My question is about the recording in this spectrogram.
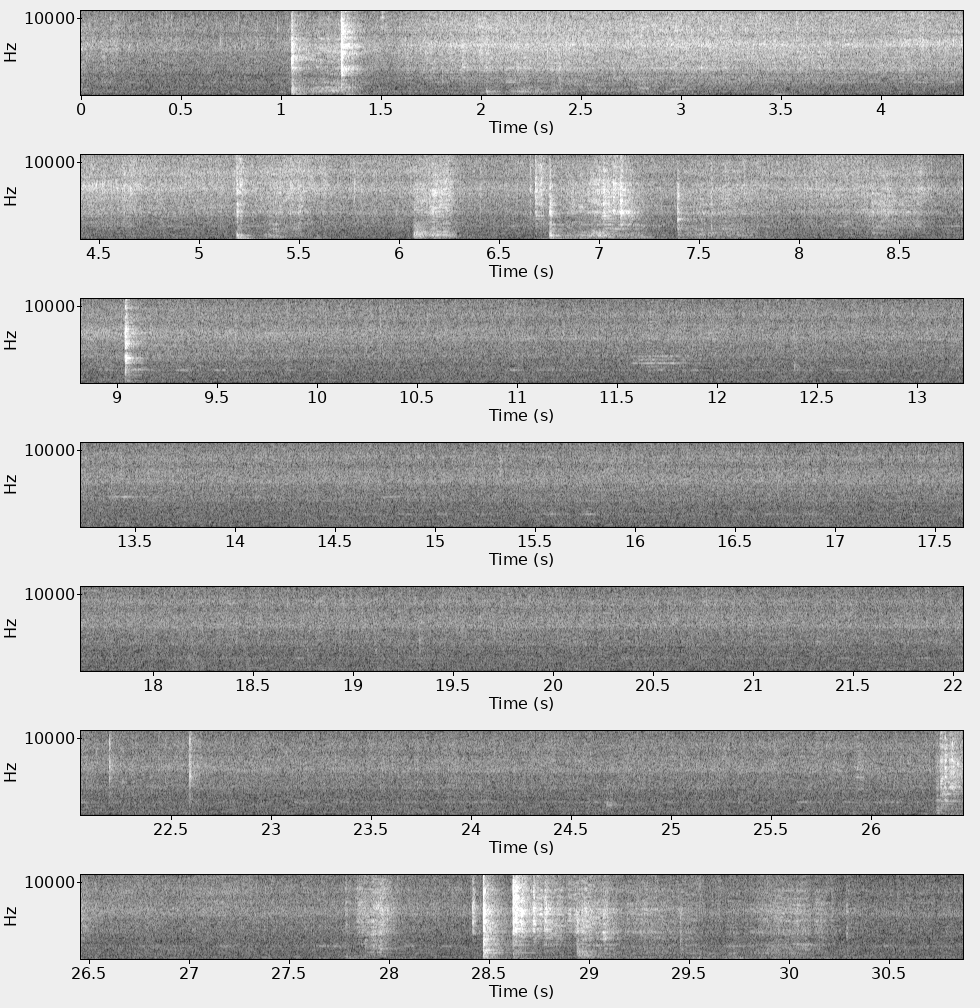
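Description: A metal slotted spoon stirring rice in hot sugar syrup in an aluminium pot, scraping and clinking against the pot in a cluster of strokes over the first nine seconds and again near the end. The syrup hisses on the heat throughout, faint and steady in between the stirring.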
